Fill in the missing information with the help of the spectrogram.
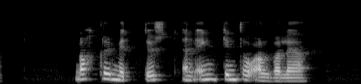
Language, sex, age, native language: Icelandic, female, 30-39, Icelandic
